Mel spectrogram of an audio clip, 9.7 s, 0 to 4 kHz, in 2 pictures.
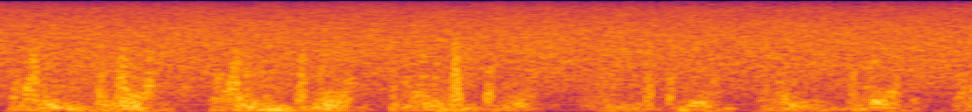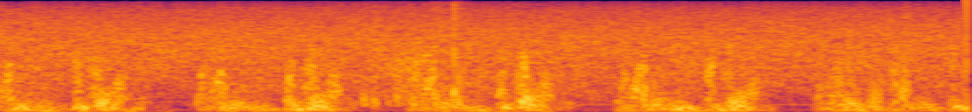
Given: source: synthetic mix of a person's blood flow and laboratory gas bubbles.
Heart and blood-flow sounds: Doppler ultrasound of blood flow; precordium
6.69-7.24 s: bubbles
From the record:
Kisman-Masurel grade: 212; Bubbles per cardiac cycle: several, 3 to 8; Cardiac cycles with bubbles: 1 to 10%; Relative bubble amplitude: moderate (0.250 to 0.450); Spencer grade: 1 (occasional bubble signal discernible with the cardiac motion signal, with majority of cardiac periods free of bubbles); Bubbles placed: only in the low amplitude regions of the cardiac cycle

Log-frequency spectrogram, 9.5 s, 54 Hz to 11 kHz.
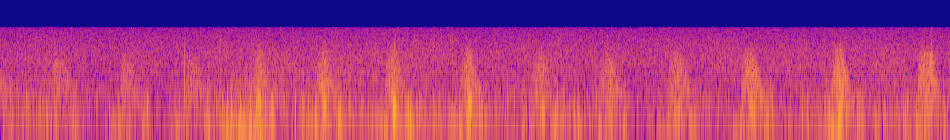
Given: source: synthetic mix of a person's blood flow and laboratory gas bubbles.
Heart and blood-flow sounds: Doppler ultrasound of blood flow; subclavian vein
9.23-9.37 s: bubbles
From the record:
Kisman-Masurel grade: 112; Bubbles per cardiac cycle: 1 to 2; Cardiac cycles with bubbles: 1 to 10%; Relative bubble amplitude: moderate (0.250 to 0.450); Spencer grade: 1 (occasional bubble signal discernible with the cardiac motion signal, with majority of cardiac periods free of bubbles); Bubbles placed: anywhere in the cardiac cycle

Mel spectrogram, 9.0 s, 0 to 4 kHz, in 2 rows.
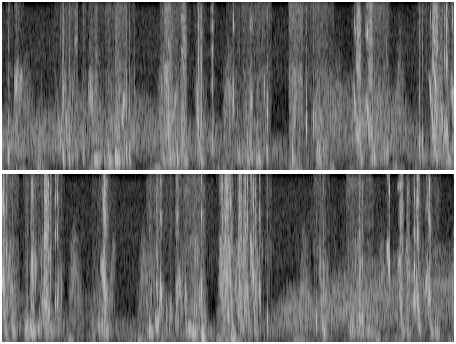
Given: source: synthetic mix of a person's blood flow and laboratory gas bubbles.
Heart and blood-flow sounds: Doppler ultrasound of blood flow; subclavian vein
0.04-0.23 s: bubbles
0.52-0.76 s: bubbles
0.80-1.33 s: bubbles
1.58-2.05 s: bubbles
2.08-2.15 s: bubbles
2.24-2.70 s: bubbles
2.87-3.32 s: bubbles
3.49-3.88 s: bubbles
4.14-4.70 s: bubbles
4.73-5.15 s: bubbles
5.42-5.68 s: bubbles
5.96-6.63 s: bubbles
6.67-7.22 s: bubbles
7.63-7.80 s: bubbles
7.96-8.32 s: bubbles
8.36-8.40 s: bubbles
8.47-8.92 s: bubbles
From the record:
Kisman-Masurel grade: 243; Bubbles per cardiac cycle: several, 3 to 8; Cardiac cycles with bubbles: 100%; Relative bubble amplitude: loud (0.450 to 0.775); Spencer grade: 3 (all of the cardiac periods contain showers or single bubble signals, but not dominating or overriding the cardiac motion signals); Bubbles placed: anywhere in the cardiac cycle

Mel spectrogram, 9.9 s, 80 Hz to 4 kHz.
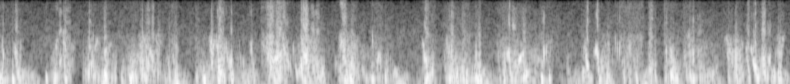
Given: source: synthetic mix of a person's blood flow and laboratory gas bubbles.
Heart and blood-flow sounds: Doppler ultrasound of blood flow; precordium
0.00-0.30 s: bubbles
0.55-0.63 s: bubbles
0.68-0.95 s: bubbles
1.02-2.25 s: bubbles
2.43-2.50 s: bubbles
2.60-3.23 s: bubbles
3.26-4.08 s: bubbles
4.18-4.92 s: bubbles
5.26-5.46 s: bubbles
5.54-6.07 s: bubbles
6.21-6.92 s: bubbles
7.26-8.04 s: bubbles
8.10-8.25 s: bubbles
8.30-8.99 s: bubbles
9.05-9.83 s: bubbles
From the record:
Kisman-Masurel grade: 333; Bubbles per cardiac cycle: rolling drumbeat, 9 or more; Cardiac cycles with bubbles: 50 to 99%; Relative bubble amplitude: loud (0.450 to 0.775); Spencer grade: 3 (all of the cardiac periods contain showers or single bubble signals, but not dominating or overriding the cardiac motion signals); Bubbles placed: anywhere in the cardiac cycle

